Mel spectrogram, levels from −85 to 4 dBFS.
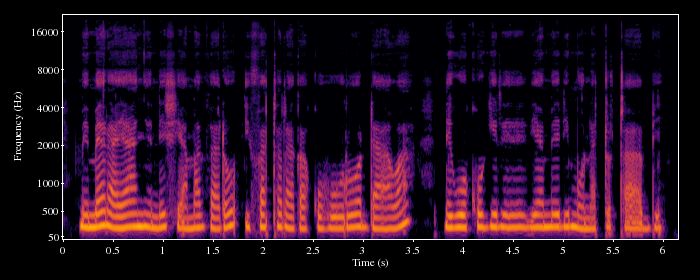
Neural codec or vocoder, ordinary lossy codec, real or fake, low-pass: vocoder, 44.1 kHz, 128 mel bands every 512 samples, BigVGAN v2; none; fake; 19.8 kHz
